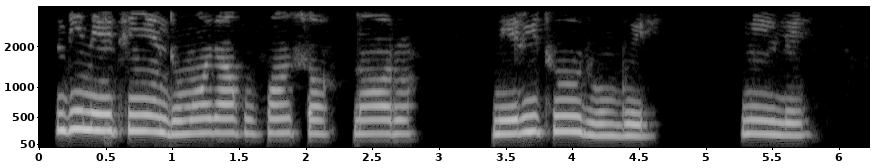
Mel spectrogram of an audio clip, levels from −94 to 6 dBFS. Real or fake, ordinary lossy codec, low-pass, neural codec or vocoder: real; none; 3.6 kHz; none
